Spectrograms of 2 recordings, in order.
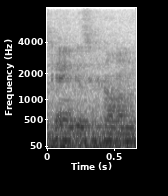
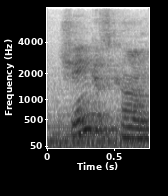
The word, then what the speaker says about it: Chinggis Khan: to meet him so the pronunciation that everyone uses Genghis Khan was introduced by Voltaire but the Mongol in its chingas China's economy Chinggis Khan wants to meet him he's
